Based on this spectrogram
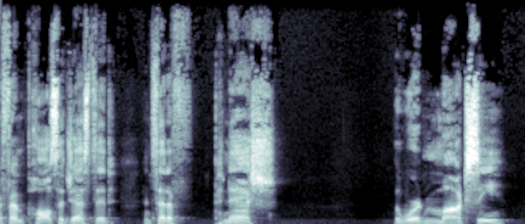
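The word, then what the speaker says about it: panache: was a clever idea panach kind of rhymes with cash cash is keened panach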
